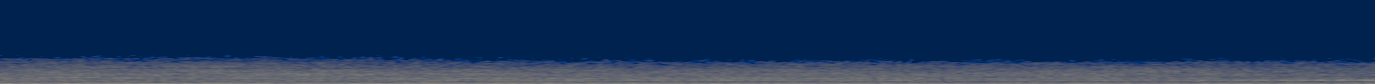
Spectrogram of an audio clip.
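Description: Jet engine roar from an airliner in Maryland One livery taxiing or departing at Seattle-Tacoma airport, a steady broad rumble with a faint whine, fairly distant and even throughout.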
